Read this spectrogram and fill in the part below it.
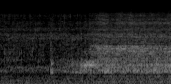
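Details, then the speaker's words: Shallow-well pump in Florida, unused for a year and run on solar power, restarting after the tank filled to about 50 psi and the spigot was reopened: quiet, then a rising hiss and whine settling to a steady run. It needed no priming; normal start. "and nice and easy nice easy setup we'll open it up and and hear that pump kick on again just to be sure"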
